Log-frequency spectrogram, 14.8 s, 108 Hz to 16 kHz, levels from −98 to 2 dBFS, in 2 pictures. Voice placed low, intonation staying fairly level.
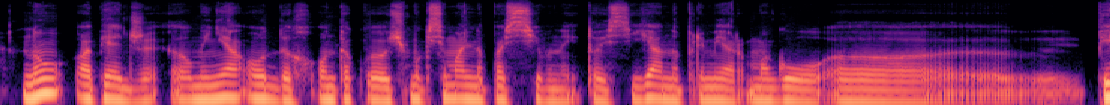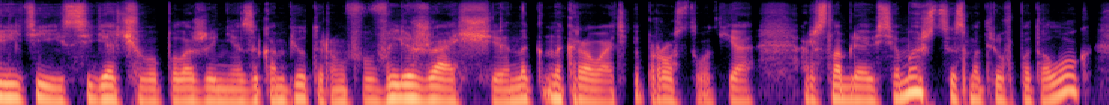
No: low, 130 Hz; average, 3.0 semitones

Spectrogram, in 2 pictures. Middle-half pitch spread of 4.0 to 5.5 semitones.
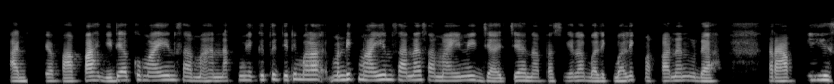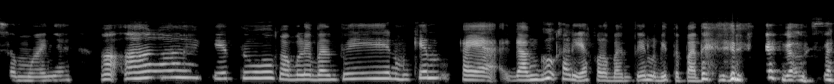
Yes: average, 5.0 semitones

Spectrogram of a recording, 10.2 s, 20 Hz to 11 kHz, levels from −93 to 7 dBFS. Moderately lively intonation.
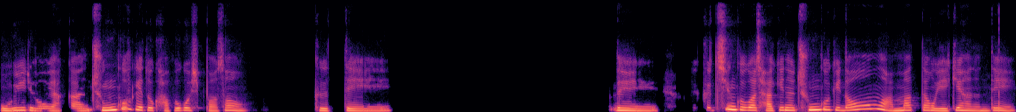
Yes: average, 3.6 semitones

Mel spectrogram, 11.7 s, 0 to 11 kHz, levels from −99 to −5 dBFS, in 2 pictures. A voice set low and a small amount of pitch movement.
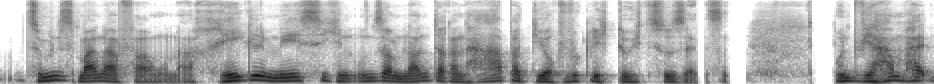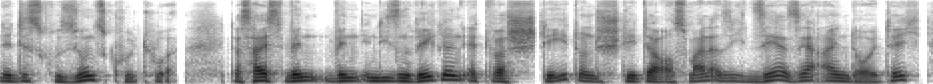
No: low, 125 Hz; average, 3.2 semitones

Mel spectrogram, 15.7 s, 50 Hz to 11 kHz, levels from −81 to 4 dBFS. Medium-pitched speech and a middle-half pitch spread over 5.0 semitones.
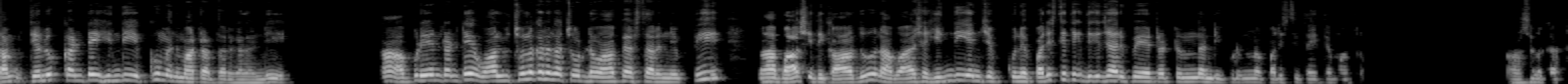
Yes: medium, 170 Hz; wide, 5.6 semitones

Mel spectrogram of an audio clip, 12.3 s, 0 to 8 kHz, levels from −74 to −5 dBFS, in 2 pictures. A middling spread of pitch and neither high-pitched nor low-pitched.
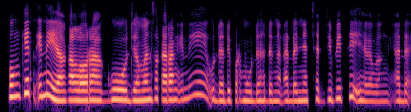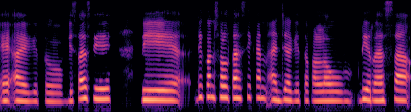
No: average, 3.1 semitones; high, 220 Hz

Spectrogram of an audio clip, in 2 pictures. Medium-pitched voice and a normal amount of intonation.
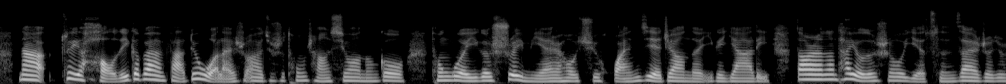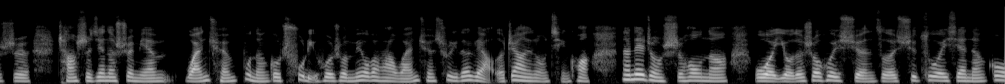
Yes: medium, 165 Hz; average, 3.3 semitones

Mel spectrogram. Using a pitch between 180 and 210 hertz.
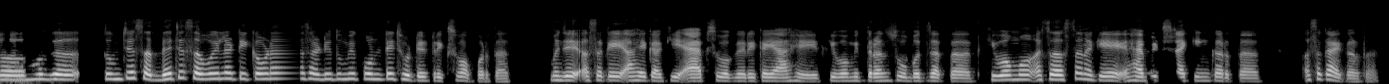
Yes: high, 190 Hz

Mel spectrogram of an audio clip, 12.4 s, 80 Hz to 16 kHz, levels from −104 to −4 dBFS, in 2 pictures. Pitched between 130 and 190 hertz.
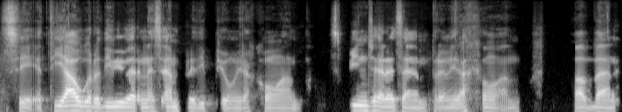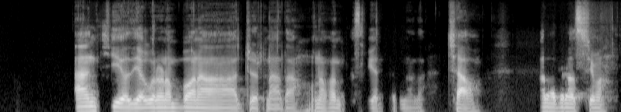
No: low, 100 Hz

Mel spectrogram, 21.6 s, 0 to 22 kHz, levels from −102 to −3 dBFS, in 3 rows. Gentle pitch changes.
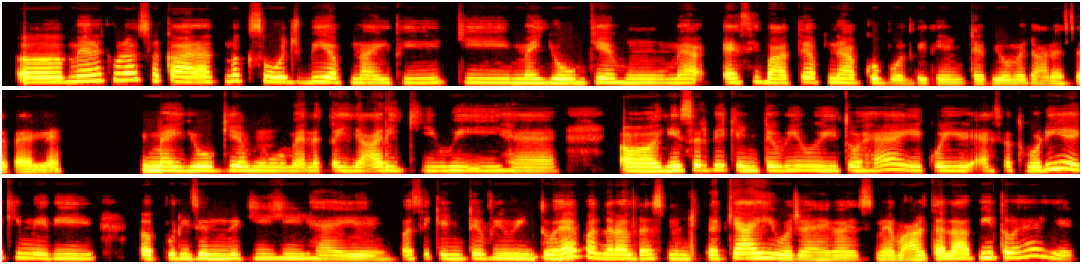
Yes: narrow, 2.3 semitones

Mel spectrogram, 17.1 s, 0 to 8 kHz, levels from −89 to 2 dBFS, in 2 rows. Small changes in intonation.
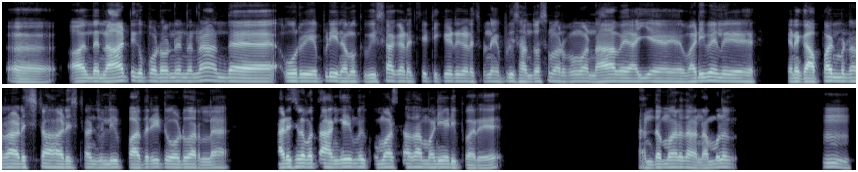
Yes: narrow, 1.8 semitones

